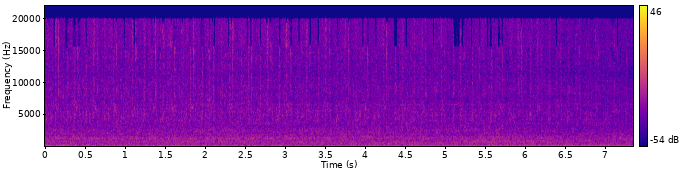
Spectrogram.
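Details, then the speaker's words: 1946 Ford Super Deluxe Woody Wagon V8, 6-volt system, oil bath air cleaner, 5.9 AV heads: low, even rumble at idle with a steady beat, no knocks or misses; purring, smooth and healthy. "Listen to it purr. What a smooth"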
